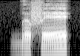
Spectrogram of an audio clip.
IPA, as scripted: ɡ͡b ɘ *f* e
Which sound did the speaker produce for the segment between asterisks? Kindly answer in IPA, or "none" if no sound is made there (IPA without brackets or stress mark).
f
